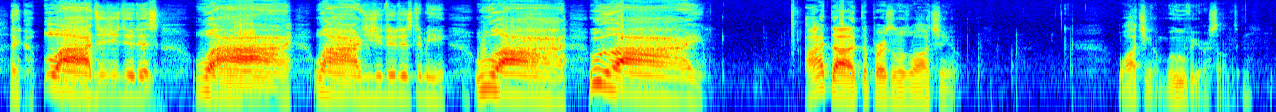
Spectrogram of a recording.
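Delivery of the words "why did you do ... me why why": very slow shouting, each "why" stretched out. Retelling what was heard through a hotel door: imitating someone yelling. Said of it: "just like that".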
